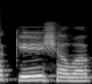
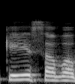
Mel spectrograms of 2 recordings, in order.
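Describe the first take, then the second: First: "केशव" with a clear sh, full final a; correct palatal sh. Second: "केशव" said as ke-sa-va; mistaken dental s. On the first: Teacher naming the right word, sh in "केशव". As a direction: say "केशव" as ke-sha-va. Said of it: "को केशव बोल रहे थे". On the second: Teacher imitating students' error, s in "केशव". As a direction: swap the sh in "केशव" for a plain s. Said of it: "दंत्य सकार वाला स लगा रहे थे". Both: Shown as a demonstration.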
